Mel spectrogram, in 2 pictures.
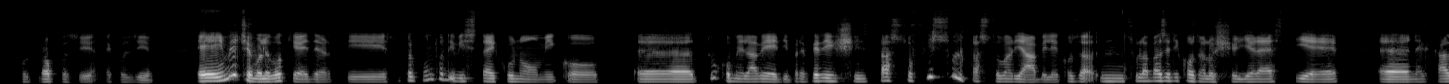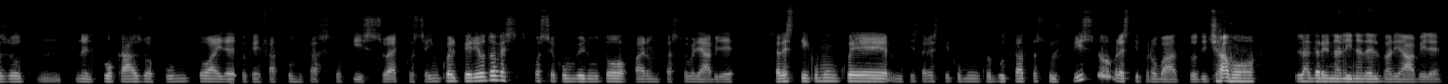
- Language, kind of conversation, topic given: Italian, podcast, Come scegliere tra comprare o affittare casa?
- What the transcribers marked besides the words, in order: other noise; other background noise; laughing while speaking: "diciamo"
